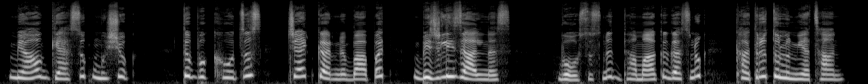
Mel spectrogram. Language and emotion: Kashmiri, fearful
